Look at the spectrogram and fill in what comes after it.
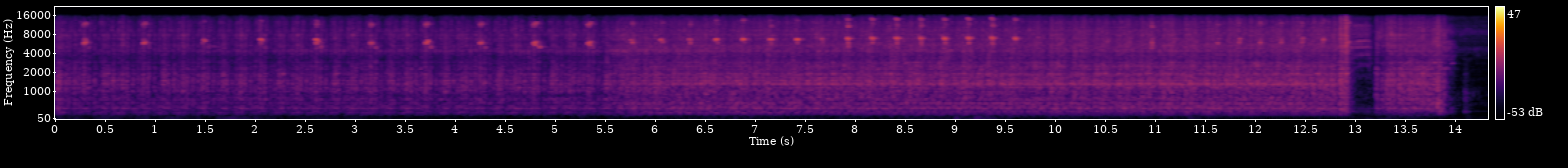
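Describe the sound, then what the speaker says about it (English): A small model paddle steamer's steam engine running steadily with a fast, even mechanical chugging and ticking, growing a bit louder partway through, then briefly cutting out near the end. "eventually the engine runs quite smoothly"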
